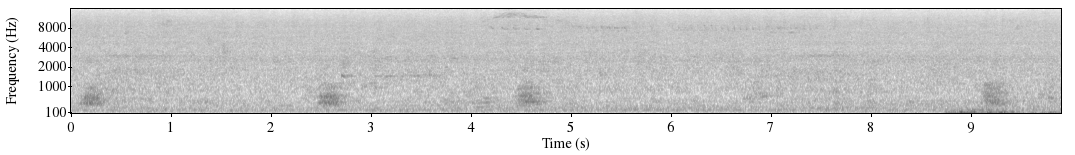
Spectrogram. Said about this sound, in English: So for me, in my neighborhood right now, I'm hearing dogs barking in the distance.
